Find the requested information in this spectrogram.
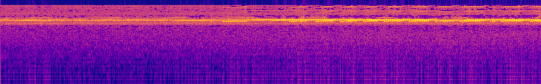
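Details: Insect trilling on one high pitch: a smooth buzz at first that breaks into rapid, evenly spaced chirps roughly four times a second and grows louder toward the end.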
